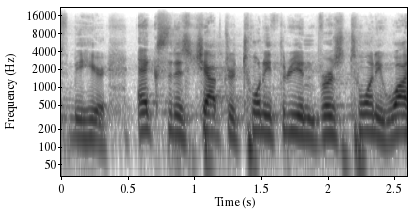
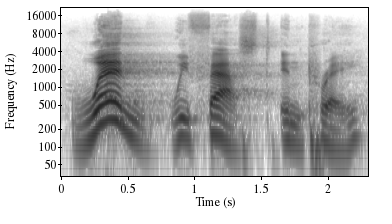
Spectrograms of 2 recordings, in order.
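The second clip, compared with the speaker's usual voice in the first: deliberate pacing with heavy weight on "when"; stress on when; 4 semitones lower, much slower than usual. Real, not acted. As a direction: draw out "when" and punch it. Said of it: "emphasis on when".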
